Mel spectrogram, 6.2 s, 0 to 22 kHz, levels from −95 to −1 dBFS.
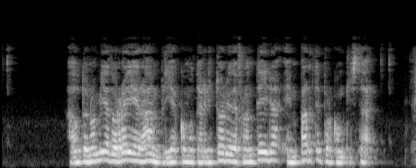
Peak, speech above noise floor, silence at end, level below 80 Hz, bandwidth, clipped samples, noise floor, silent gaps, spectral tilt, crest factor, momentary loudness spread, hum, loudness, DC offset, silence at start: -2 dBFS; 54 dB; 0.65 s; -56 dBFS; 7 kHz; under 0.1%; -69 dBFS; none; -9 dB/octave; 14 dB; 8 LU; none; -16 LUFS; under 0.1%; 1.05 s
